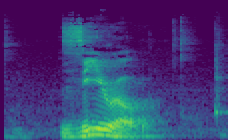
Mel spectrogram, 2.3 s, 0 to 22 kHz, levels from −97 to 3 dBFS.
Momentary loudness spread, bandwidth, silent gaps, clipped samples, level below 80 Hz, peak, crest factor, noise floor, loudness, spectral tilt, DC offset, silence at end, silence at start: 18 LU; 11.5 kHz; none; under 0.1%; -60 dBFS; -4 dBFS; 16 dB; -57 dBFS; -18 LUFS; -6 dB/octave; under 0.1%; 0.1 s; 0.6 s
